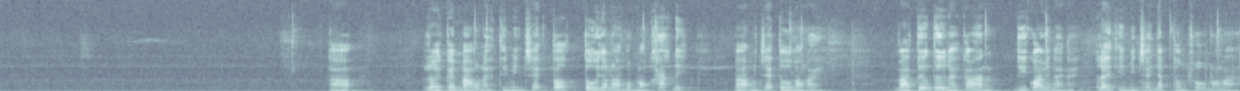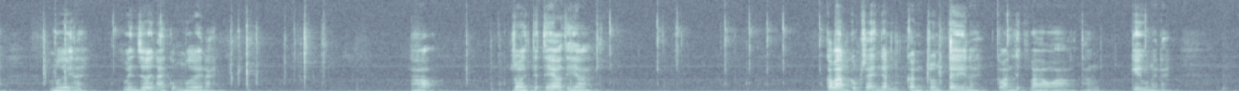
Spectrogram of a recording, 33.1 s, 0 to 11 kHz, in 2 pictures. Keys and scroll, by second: 20.3 Return, 28.6 ctrl+t.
